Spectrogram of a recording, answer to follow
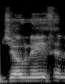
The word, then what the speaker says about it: Jonathan: It's spelled Jonathan Allen, but we always called him Joe Nathan Allen.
